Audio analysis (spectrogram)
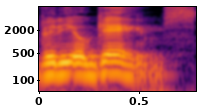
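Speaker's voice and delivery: the word "games" hit hard with stress. Joking that you stress the second word: stress on games. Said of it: "you gotta stress the second word".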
